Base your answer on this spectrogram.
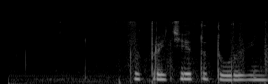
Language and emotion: Russian, neutral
